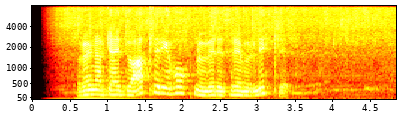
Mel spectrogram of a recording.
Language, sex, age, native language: Icelandic, male, 50-59, Icelandic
